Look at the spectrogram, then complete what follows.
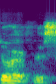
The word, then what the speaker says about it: orifice: Orifice is a three-syllable word for hole.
